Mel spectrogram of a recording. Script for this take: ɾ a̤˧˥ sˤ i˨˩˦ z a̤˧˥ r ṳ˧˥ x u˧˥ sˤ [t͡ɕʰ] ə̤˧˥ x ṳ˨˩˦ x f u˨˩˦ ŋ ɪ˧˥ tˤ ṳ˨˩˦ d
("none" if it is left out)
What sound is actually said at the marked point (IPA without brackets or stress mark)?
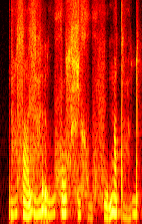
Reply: ɕ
